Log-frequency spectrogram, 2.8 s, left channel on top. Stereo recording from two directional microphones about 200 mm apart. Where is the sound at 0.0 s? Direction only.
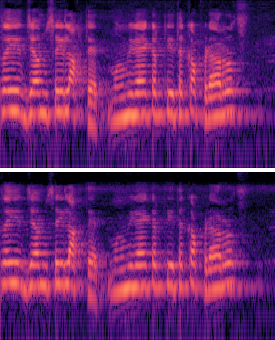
5° right (ahead or behind).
